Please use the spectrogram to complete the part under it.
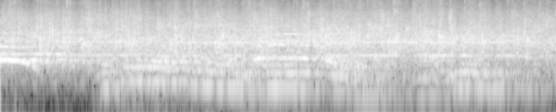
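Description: A crowd claps along.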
